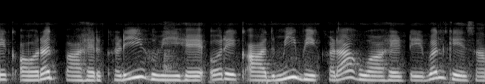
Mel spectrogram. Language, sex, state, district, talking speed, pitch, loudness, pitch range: Hindi, female, Maharashtra, Washim, 210 wpm, 205 Hz, -15 LUFS, 195-230 Hz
